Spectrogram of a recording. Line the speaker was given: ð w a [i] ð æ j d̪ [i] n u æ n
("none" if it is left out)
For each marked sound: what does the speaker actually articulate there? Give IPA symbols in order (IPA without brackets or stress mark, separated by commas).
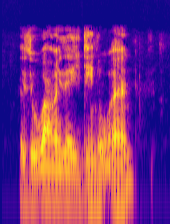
i, i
